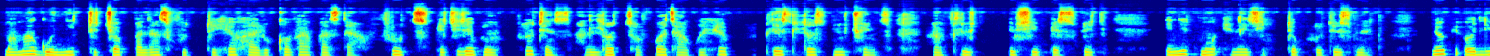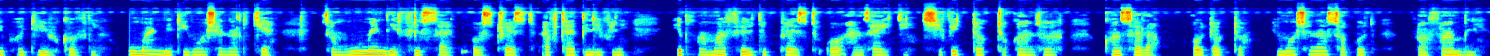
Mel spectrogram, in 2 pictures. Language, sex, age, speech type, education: Nigerian Pidgin, female, 15-29, spontaneous, tertiary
